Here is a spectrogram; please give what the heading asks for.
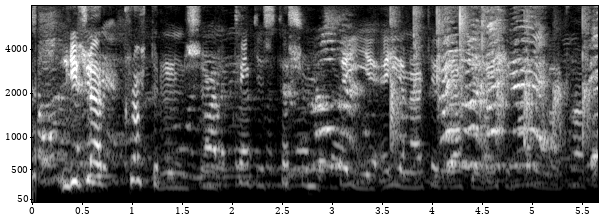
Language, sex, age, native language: Icelandic, female, 50-59, Icelandic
